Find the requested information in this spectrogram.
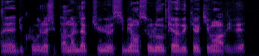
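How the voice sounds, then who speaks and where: A man talks with a fairly low pitch in an unremarkable speaking voice. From Geneva, Switzerland. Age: 30s. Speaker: rapper. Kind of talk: casual chat.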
